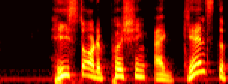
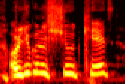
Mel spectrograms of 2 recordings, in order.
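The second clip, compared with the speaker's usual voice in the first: lightly voiced mocking politician, raised high; mock quote; 8 semitones higher than usual. Vlogger mocking Maxine Waters' line, high mocking voice. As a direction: parrot her line with a scornful lilt. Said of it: "coming out of the ringleader's mouth".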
